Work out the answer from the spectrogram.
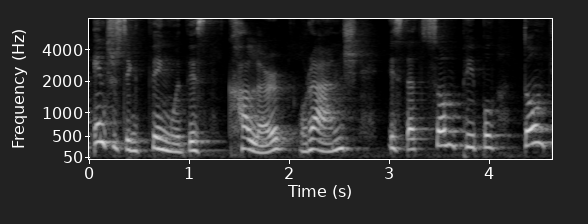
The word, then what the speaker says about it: orange: that would be orang we write it the same way as in English orange but we pronounce it the Swedish way orang here you canar hear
